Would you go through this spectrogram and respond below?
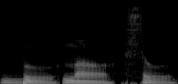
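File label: "bumothu", concatenated syllables; Affixing experiment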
